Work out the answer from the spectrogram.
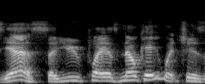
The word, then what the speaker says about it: Nelke: So I'm really, you guys just announced the new Atelier game, Nelke, which is like, how you pronounce it, Nelke? Nelke, yeah, Nelke Okay.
